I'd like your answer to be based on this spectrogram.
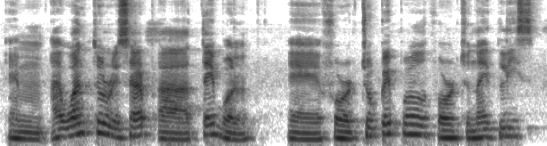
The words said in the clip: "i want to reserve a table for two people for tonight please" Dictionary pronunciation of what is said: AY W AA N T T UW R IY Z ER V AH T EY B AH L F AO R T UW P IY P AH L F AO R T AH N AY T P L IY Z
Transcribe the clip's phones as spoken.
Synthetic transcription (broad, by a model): AY W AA N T T UW R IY S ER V AH T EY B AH L F AO R T UW P IY P AH L F AO R T AH N AY T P L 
